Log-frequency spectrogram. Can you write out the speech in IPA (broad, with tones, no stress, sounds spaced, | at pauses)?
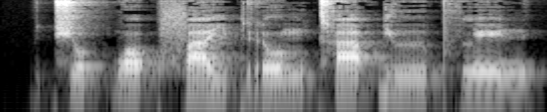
t͡ɕ o˥˩ k̚ b ɔ˦˥ ʔ f a˧ j p r o˦˥ m tʰ a˦˥ p̚ j ɯː˧ pʰ l e˨˩ n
